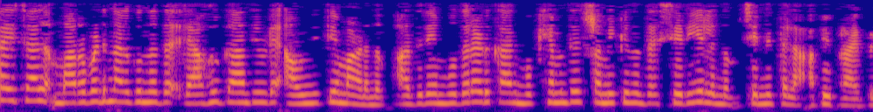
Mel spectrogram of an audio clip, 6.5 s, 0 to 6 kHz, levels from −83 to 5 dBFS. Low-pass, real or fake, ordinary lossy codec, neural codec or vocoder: 5.4 kHz; real; none; none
